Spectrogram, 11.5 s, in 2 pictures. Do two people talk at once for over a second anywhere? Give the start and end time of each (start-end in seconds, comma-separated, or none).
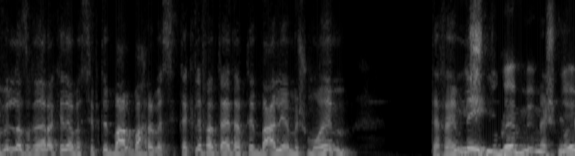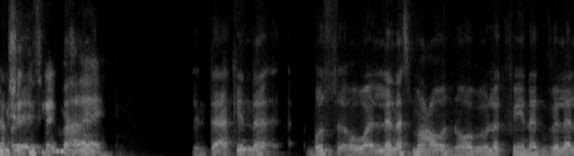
4.6-6.5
